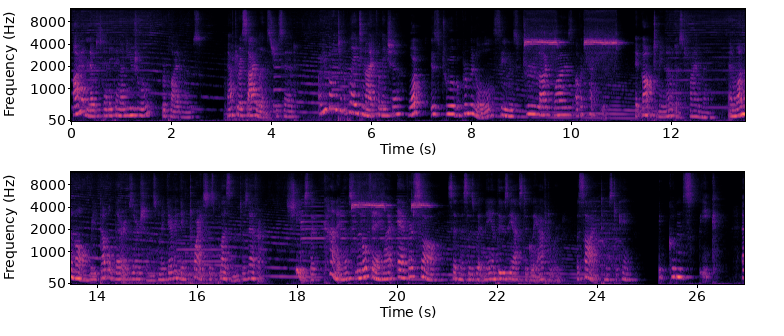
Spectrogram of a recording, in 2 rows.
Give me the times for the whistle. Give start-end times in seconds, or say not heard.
9.0-11.1, 19.1-20.7.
